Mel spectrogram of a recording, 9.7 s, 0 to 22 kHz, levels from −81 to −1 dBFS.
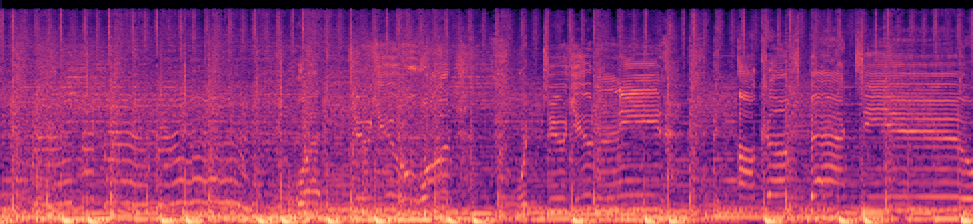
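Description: No technical faults can be heard anywhere in the audio.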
